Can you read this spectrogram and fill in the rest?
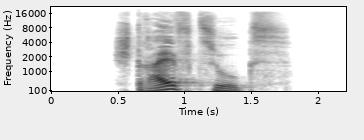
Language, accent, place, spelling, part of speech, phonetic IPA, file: German, Germany, Berlin, Streifzugs, noun, [ˈʃtʁaɪ̯fˌt͡suːks], De-Streifzugs.ogg
- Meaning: genitive singular of Streifzug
